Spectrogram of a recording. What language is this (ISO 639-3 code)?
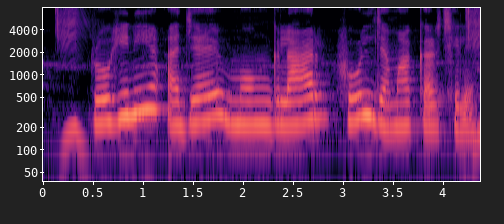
mag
